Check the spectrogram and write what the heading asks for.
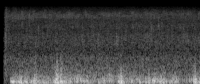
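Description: Thunderstorm: thunder rumbling in irregular low rolls over a steady hiss of heavy rain.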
